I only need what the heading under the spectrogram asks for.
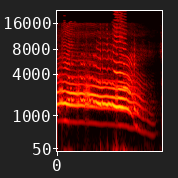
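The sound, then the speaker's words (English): A giant snake's scream from the movie Anaconda: a single loud, shrill, harmonic shriek held for about a second, its pitch sliding downward at the end, with no one talking. “No, they scream, apparently.”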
